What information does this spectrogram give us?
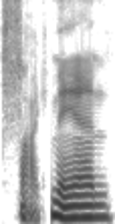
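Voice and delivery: ordinary talk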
